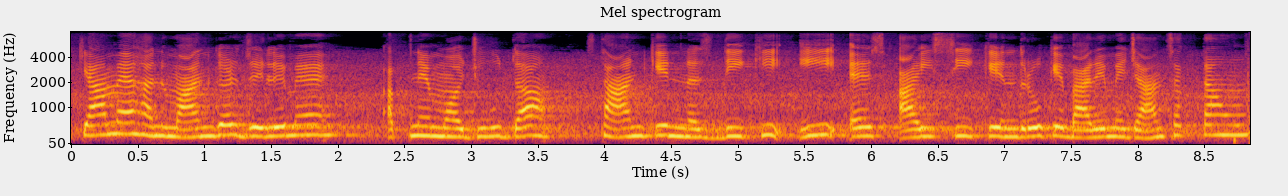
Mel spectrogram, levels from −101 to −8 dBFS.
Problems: constant background noise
